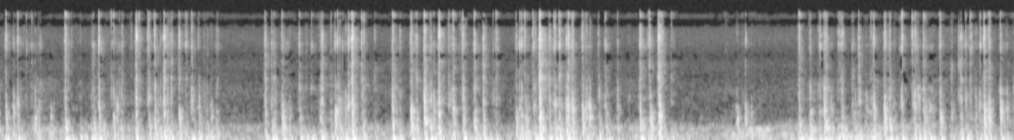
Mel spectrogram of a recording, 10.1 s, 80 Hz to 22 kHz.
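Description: Fingertips of both hands type fast on the backlit, low-profile scissor-switch keyboard with plastic keycaps of an aluminum MacBook Air resting on a table. Dense bursts of quick, dry key taps carry soft low thuds and bright clicks that die out almost instantly. The typing stops briefly twice, near 2.5 and 7.5 seconds, before resuming.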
